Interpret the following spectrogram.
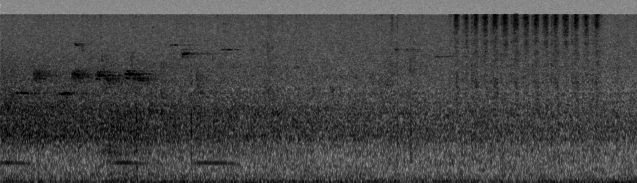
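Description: Near silence: a low steady room hum, with faint scratching of a fine paintbrush on canvas as a quick run of light strokes near the end.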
